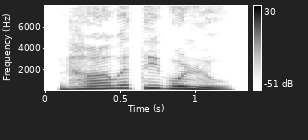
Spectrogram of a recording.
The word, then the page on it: ಧಾವತಿಗೊಳು: dhāvatigoḷu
